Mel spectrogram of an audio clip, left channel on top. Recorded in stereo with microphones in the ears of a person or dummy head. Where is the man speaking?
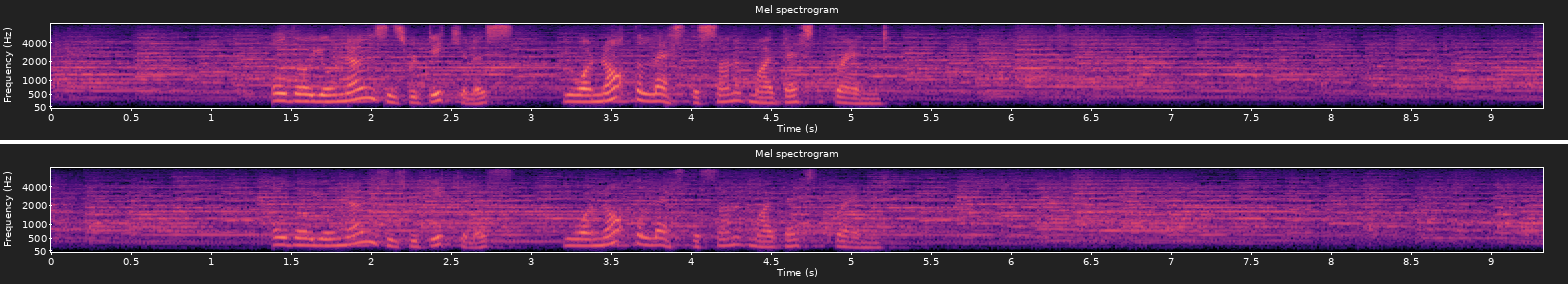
75° left (ahead or behind), 1.0 m.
